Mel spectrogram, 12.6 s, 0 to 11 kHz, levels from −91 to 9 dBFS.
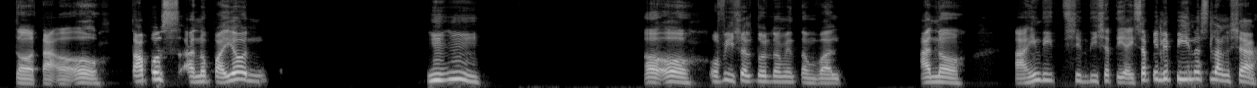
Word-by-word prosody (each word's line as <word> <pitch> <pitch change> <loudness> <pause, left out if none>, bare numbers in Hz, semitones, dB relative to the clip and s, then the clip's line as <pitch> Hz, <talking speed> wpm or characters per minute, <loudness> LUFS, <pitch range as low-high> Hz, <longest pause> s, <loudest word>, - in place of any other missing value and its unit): Dota, 120 -3 +1
oo, 125 +2 0 0.3
tapos 185 +6 +4
ano 160 +1 +2
pa 170 - +1
'yon. 200 -6 +5 1.6
Mm. 205 - +2 1.6
Oo, 145 0 +3 0.2
official 175 -2 -3
tournament 165 -2 -3
ng 130 -2 -7
Valve. 125 -2 -3 0.7
Ano, 145 -3 +1 0.5
ah, 130 - +1
hindi 195 +6 -3 0.2
hindi 180 -2 -8
siya 180 +2 -6
TI 140 -4 -2
sa 215 - +2
Pilipinas 230 +1 0
lang 200 -6 -1
siya, - - +2
170 Hz, 105 wpm, -24 LUFS, 140-205 Hz, 1.6 s, yon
